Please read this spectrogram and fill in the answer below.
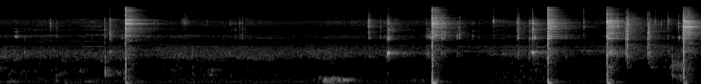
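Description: Hand-held ratchet PP-R pipe cutter being squeezed through a plastic PP-R water pipe, giving a series of sharp, irregular clicks and snaps. One strong click comes just after a second in, and they come closer together and louder in the second half as the blade cuts through.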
